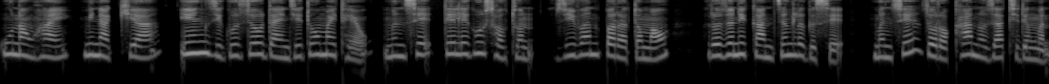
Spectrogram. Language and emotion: Bodo, neutral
